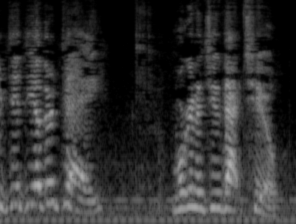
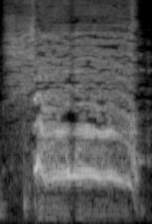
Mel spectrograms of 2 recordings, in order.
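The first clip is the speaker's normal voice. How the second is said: full-throated, harsh scream; sudden loud, drawn-out screech; 7 dB louder than usual. Shown as a demonstration. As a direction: scream it like a crazy person. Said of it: "I just scream".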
